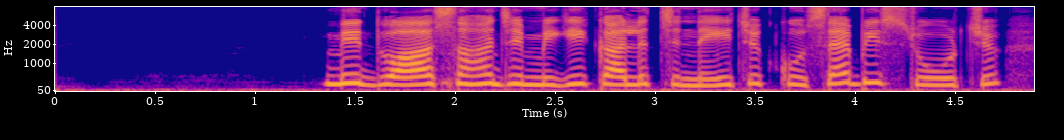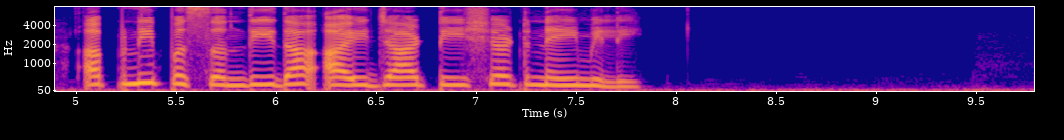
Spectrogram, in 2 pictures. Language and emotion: Dogri, sad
